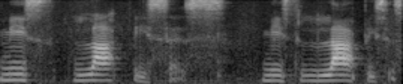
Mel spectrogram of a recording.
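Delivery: slow "lápices" with leaned-on stress on LA. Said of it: "stress here".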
